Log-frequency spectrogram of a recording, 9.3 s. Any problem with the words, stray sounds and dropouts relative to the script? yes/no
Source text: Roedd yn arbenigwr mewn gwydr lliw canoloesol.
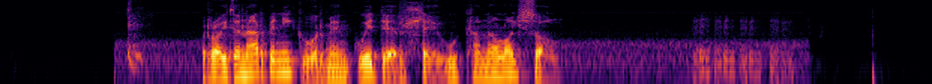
yes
